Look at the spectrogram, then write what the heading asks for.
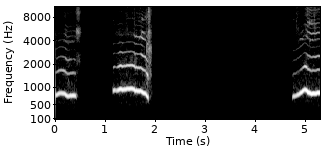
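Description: A fox gives three drawn-out, tonal calls, each clear and slightly wavering, separated by pauses.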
